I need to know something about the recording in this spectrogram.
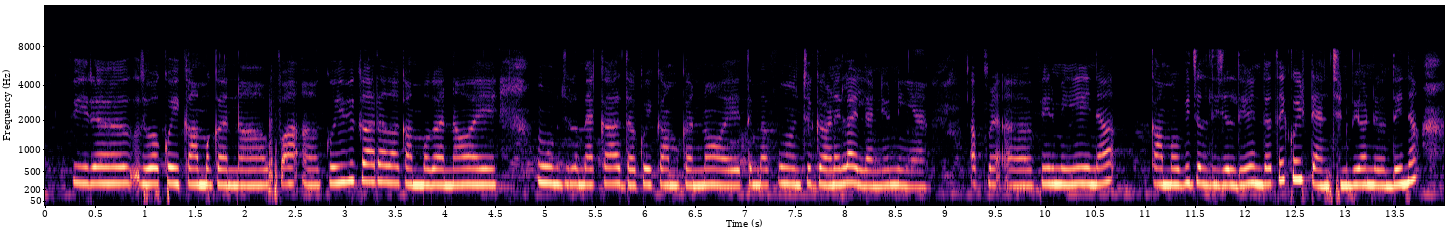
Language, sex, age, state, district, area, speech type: Dogri, female, 18-30, Jammu and Kashmir, Kathua, rural, spontaneous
